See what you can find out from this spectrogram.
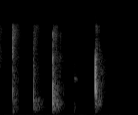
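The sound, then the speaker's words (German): Soft hand taps on an arm during a self-tapping massage that runs from the shoulder down the arm to the fingers: a series of faint, dull thuds in an uneven rhythm with short silences between them. “dann den Oberarm und den ganzen Arm bis in die Hand, bis in die Finger klopfen.”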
